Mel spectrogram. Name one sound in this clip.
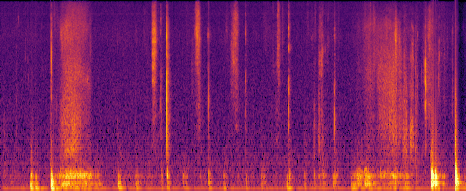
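Playing cards slide and rustle across a cloth.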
